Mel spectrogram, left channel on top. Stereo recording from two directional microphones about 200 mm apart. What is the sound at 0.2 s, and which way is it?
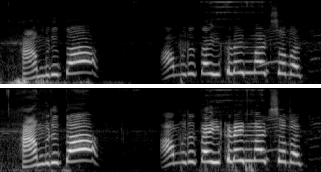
Speech, 5° right (ahead or behind).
